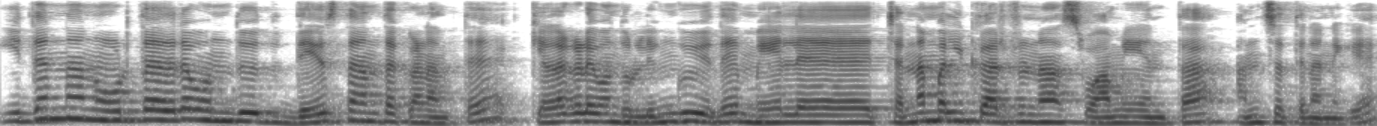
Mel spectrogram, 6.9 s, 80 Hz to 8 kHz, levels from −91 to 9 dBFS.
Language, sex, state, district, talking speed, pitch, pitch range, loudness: Kannada, male, Karnataka, Shimoga, 150 wpm, 175 Hz, 160-200 Hz, -16 LUFS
